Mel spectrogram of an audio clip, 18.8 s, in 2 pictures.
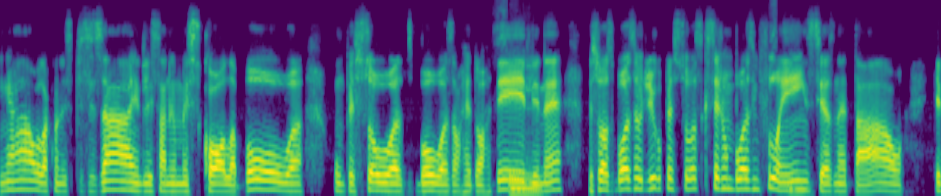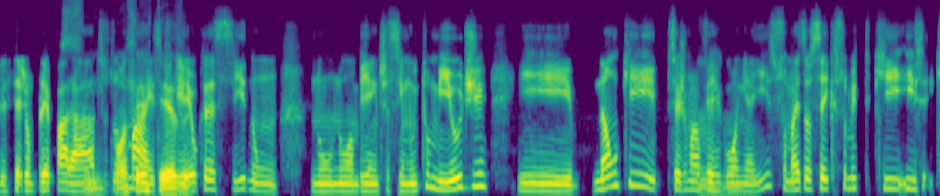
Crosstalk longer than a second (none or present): present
